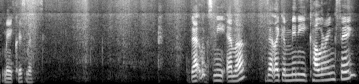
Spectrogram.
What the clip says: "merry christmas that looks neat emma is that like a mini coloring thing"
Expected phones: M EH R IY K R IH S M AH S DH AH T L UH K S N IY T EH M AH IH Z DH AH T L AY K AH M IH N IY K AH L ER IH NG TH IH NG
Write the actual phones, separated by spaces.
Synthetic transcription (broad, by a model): M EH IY K R IH S M AH S DH AH T L UH K S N IY T EH M AH IH Z DH AH T L AY K AH M IH N IY K AH L ER IH NG TH IH NG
